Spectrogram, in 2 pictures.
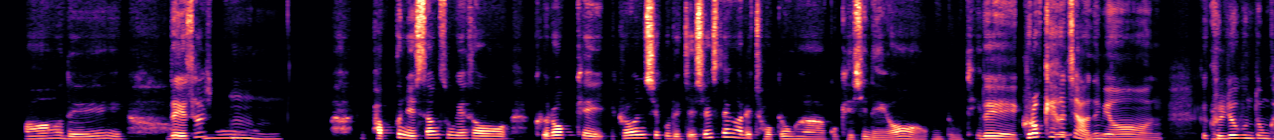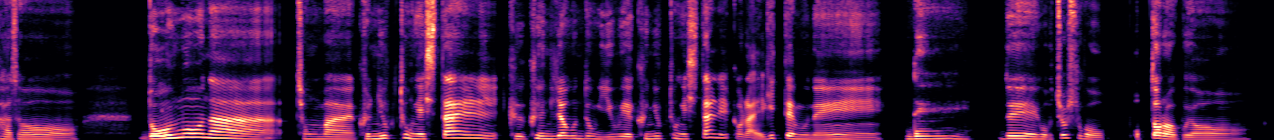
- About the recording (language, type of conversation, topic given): Korean, podcast, 규칙적인 운동 루틴은 어떻게 만드세요?
- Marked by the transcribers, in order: other background noise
